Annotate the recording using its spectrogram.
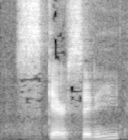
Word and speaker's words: scarcity: First we have scarcity and scarce. Scarcity and scarce. So scarcity is a noun with the emphasis on the first syllable.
